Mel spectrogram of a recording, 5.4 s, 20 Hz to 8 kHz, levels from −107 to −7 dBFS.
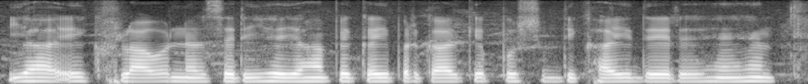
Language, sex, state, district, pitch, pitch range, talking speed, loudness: Hindi, male, Uttar Pradesh, Lalitpur, 130 Hz, 125-130 Hz, 165 wpm, -15 LUFS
